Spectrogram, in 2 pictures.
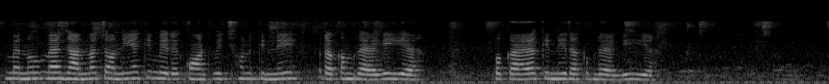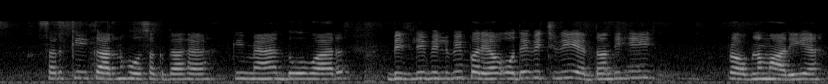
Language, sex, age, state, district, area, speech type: Punjabi, female, 30-45, Punjab, Muktsar, urban, spontaneous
